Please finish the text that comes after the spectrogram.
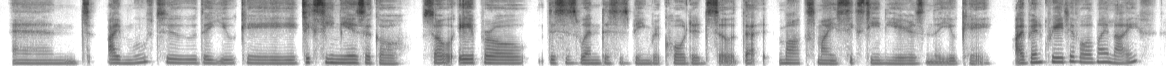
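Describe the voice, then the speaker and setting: A woman in her thirties with a Pakistani accent tells her story as a podcast guest. English is not her first language, and she is friendly and laughs easily. Her voice is low, mellow and gravelly, recorded close and dry. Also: no room sound. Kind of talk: podcast interview.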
